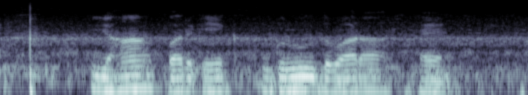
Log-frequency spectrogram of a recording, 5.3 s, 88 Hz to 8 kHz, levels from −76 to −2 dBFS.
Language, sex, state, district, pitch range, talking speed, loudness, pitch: Hindi, male, Haryana, Jhajjar, 95-105 Hz, 55 wpm, -19 LUFS, 100 Hz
